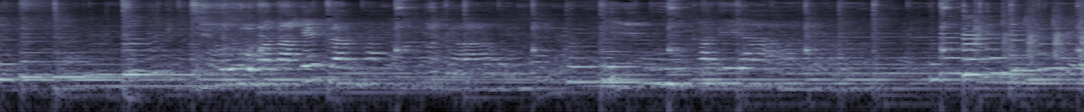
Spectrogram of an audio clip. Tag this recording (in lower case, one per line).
female singing
music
